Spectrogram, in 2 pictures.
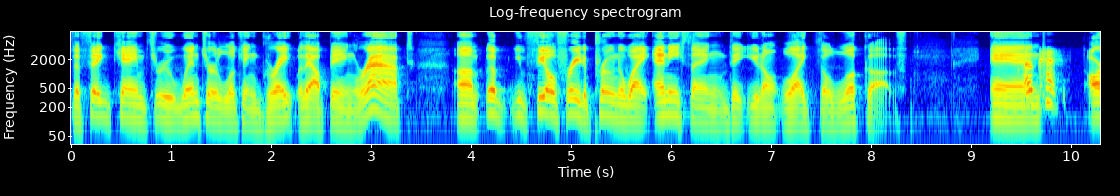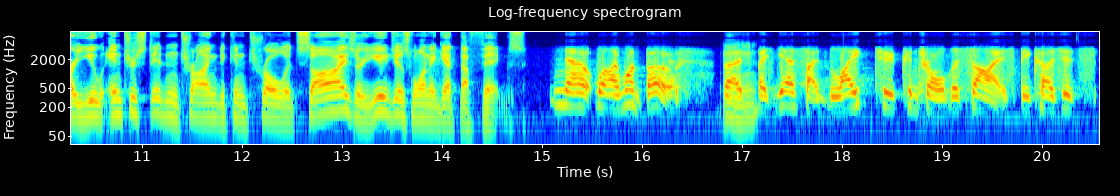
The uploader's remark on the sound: takes your phone call questions.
